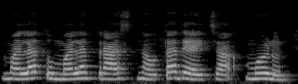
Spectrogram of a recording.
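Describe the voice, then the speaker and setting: A woman voicing a shy young woman in love, speaking softly with mock annoyance. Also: sits high, fairly even intonation, moderate pace, lightly acted.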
